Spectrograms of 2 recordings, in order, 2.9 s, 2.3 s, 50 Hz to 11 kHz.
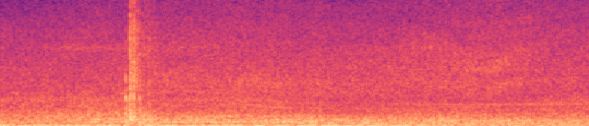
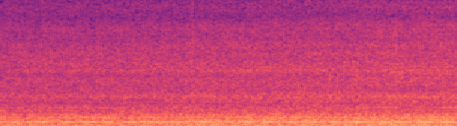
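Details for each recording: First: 1989 Chevy K1500 with a mechanical fan, warm idle right after fan clutch replacement: a loud, steady, even rush of air as the new clutch locks up, with its spring heated by hot air drawn through the radiator; pulling hard as it should. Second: 1989 Chevy K1500, mechanical fan with a tight fan clutch, cold engine not run for about 16 hours, idling. A loud steady rushing roar as the fan pulls heavy air across the radiator while cold: excessive fan noise when cold.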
